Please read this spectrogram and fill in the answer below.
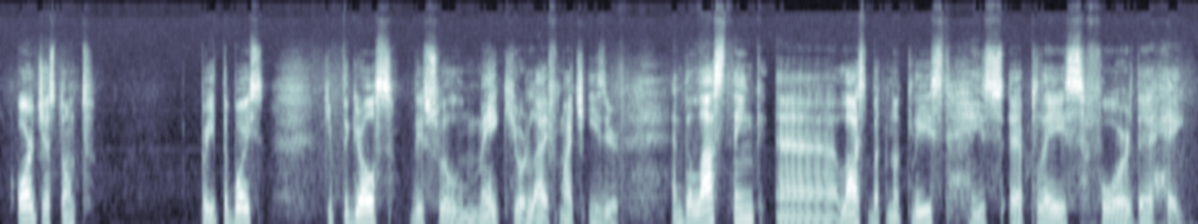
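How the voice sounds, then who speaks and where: A man talks at a very slow pace in a non-native accent, his pitch medium. His intonation is lively, and the sound is dry and close with no echo. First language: not English. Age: young. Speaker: farmer. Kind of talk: tutorial. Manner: halting.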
